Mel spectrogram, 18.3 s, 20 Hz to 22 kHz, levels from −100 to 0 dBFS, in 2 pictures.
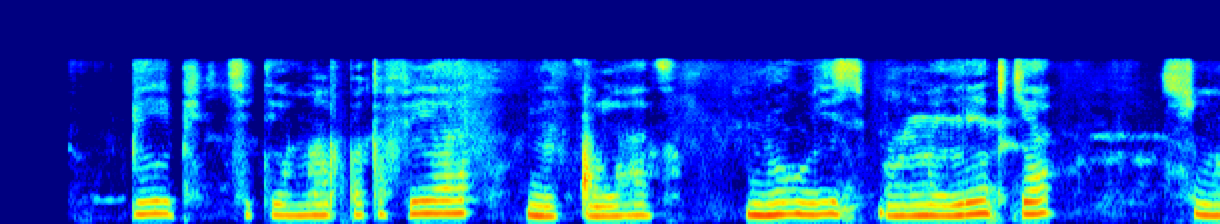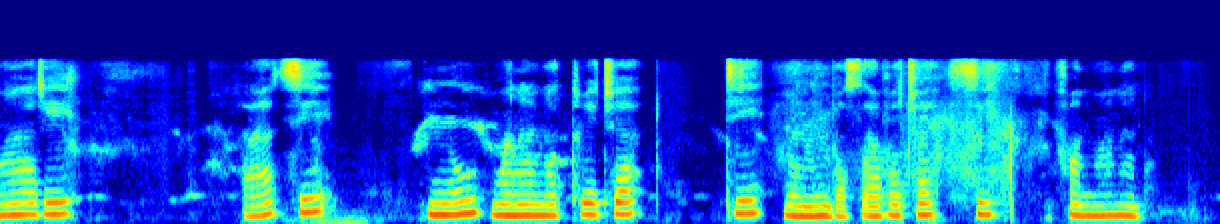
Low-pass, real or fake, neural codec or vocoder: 7.2 kHz; fake; codec, 16 kHz, 2 kbps, FreqCodec, larger model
